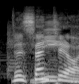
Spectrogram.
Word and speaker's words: Vicentino: And Camisano Vicentino, Vicentino, I think, yeah. – What is it? – With a soft C. I think you had it right.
